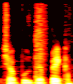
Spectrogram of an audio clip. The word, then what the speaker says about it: Chapultepec: acueducto construido en 1779 para llevar agua de Chapultepec a salto del agua.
